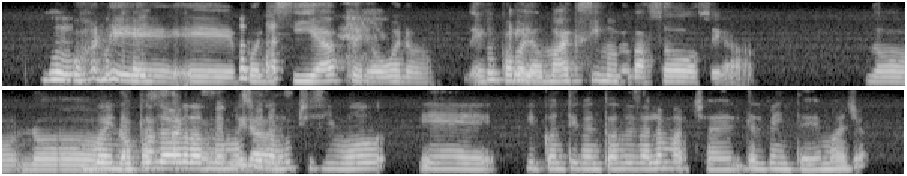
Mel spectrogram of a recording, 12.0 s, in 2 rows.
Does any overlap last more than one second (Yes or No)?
Yes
